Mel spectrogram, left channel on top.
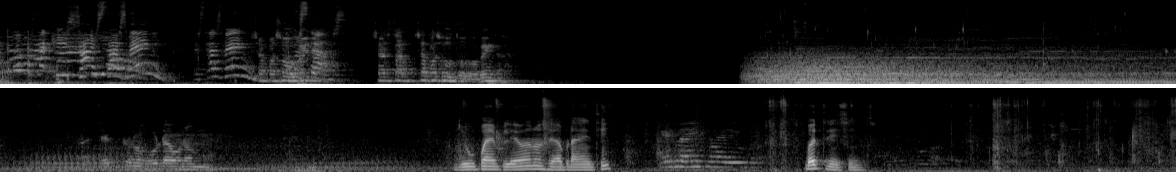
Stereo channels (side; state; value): both; different; correlation 0.00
